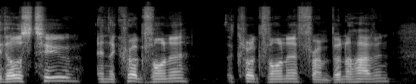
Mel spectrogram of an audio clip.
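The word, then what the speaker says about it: Cruach-Mhòna: I would say those two and the Krugvona from Bunnahaven. Krugvona, it's not spelled like it sounds, unfortunately.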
